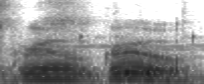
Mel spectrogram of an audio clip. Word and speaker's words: Gru: Groom? Why are you adding an M? Groom? That's a frowny face that I put after it. Oh, okay. So it's Gru.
